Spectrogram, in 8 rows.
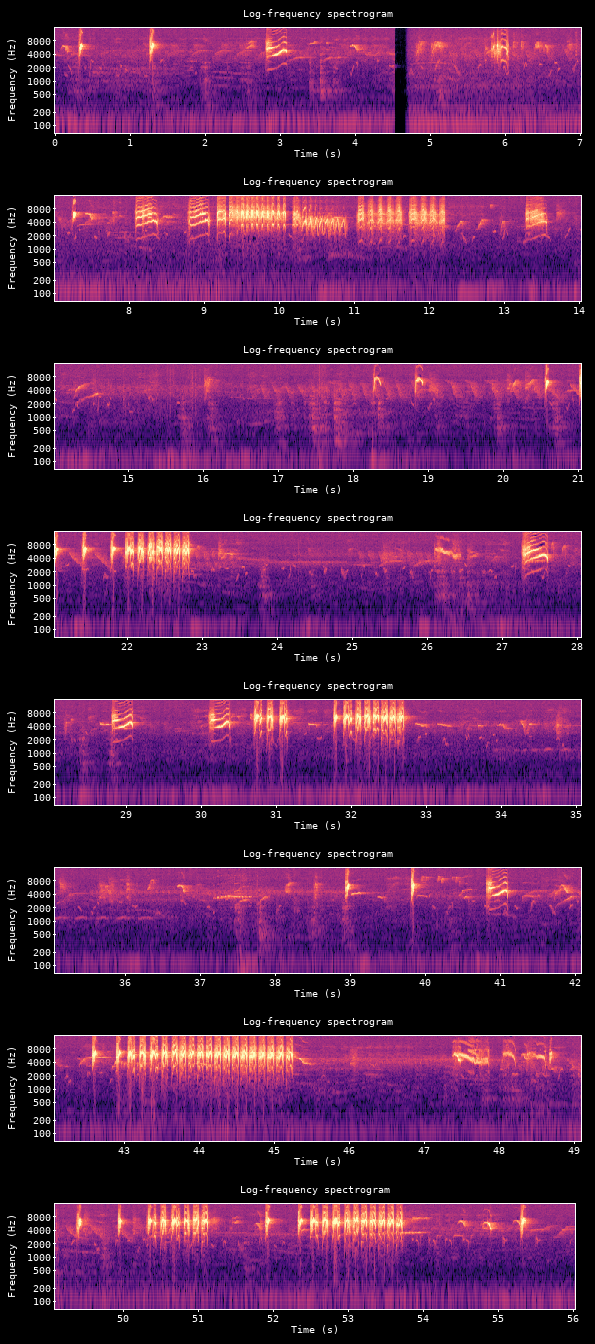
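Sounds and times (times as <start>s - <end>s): bird chirps and buzzy trills: 0.0s - 56.0s.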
